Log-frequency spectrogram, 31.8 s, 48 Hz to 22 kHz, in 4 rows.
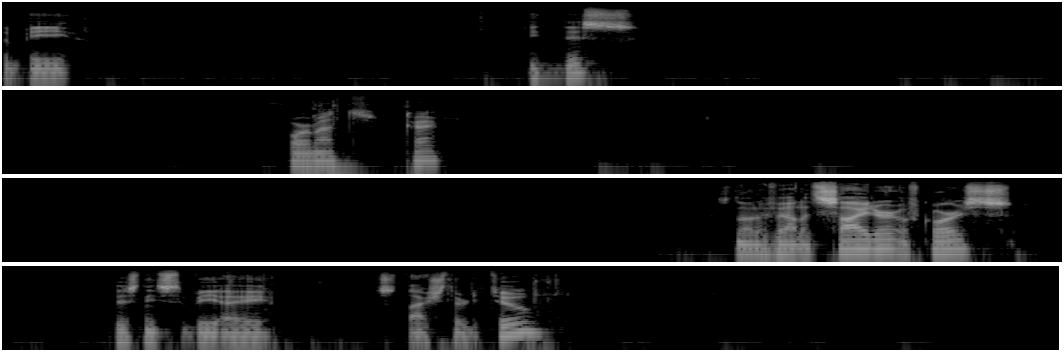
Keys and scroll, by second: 1.0-10.8 typing, 12.1-13.2 typing, 13.9 Return, 20.4-23.9 typing, 25.0 j, 25.6 BackSpace, 26.8-29.1 typing, 29.1 Return, 29.6 Page_Up, 29.8 Page_Up, 30.5 Return.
